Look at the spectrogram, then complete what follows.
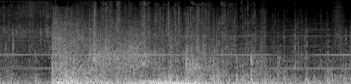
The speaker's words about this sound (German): Die dritte Explosion riss die letzten Mauern ein. Gewaltige Gesteinsbrocken wurden aus dem Erdreich in die Luft geschleudert.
